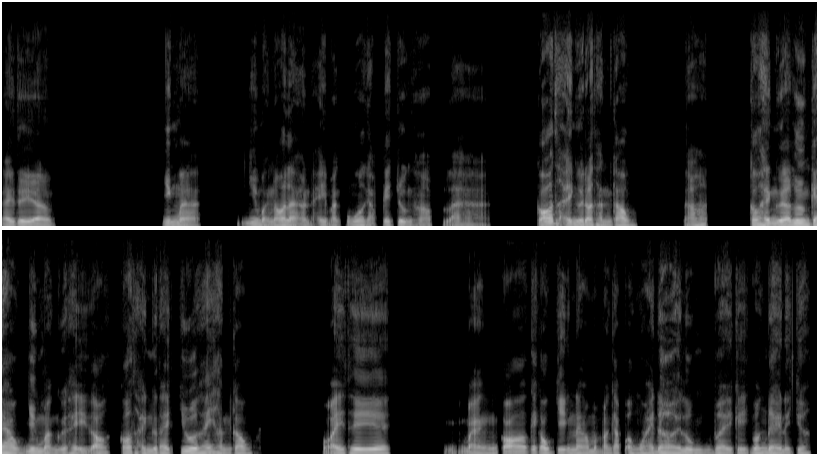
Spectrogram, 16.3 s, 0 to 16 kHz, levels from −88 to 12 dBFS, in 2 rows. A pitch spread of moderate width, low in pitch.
No: wide, 6.4 semitones; low, 120 Hz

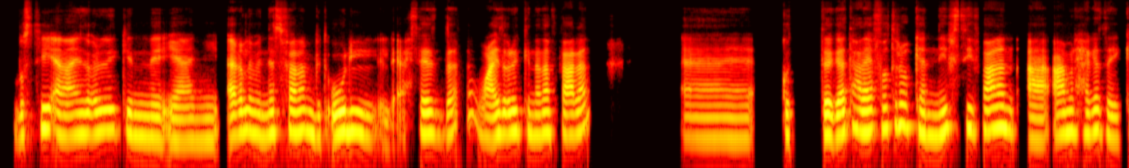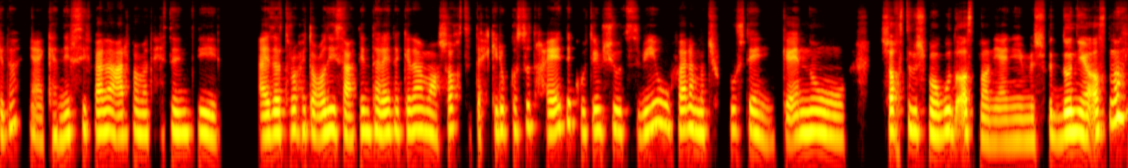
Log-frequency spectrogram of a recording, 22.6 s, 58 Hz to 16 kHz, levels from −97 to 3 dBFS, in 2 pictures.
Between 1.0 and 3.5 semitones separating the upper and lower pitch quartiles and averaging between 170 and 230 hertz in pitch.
Yes: average, 2.8 semitones; high, 190 Hz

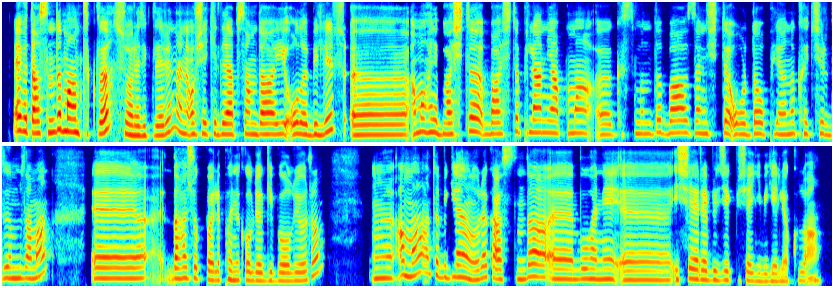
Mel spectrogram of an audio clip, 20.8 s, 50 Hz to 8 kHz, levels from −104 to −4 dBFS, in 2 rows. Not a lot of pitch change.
No: average, 3.1 semitones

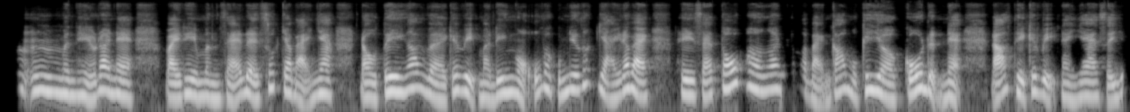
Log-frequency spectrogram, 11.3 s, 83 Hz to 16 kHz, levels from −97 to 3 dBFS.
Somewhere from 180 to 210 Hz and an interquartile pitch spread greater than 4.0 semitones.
Yes: high, 195 Hz; average, 5.2 semitones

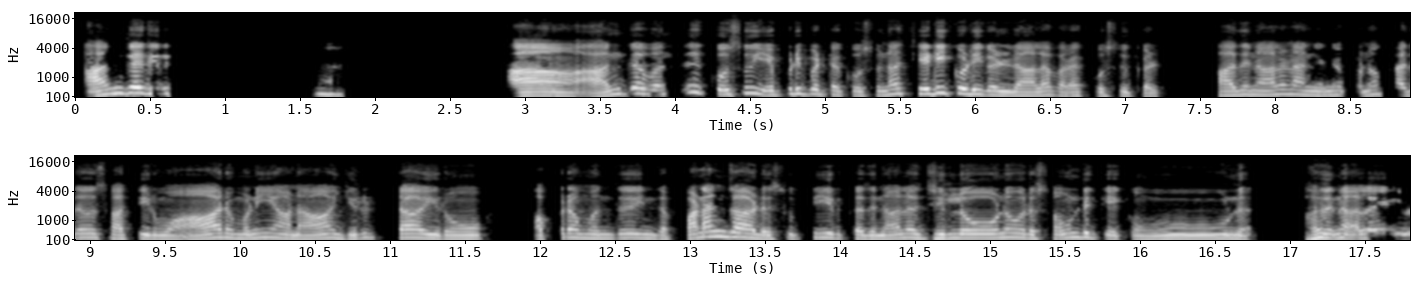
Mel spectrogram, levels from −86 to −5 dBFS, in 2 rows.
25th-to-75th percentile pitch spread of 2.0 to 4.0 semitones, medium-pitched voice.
Yes: average, 3.7 semitones; medium, 180 Hz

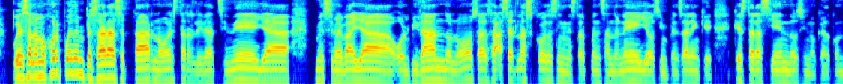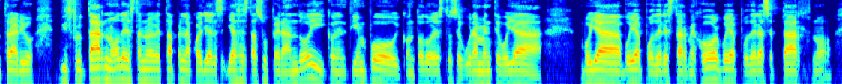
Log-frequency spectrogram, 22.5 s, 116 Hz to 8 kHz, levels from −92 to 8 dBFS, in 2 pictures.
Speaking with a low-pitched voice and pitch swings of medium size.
No: low, 120 Hz; narrow, 2.3 semitones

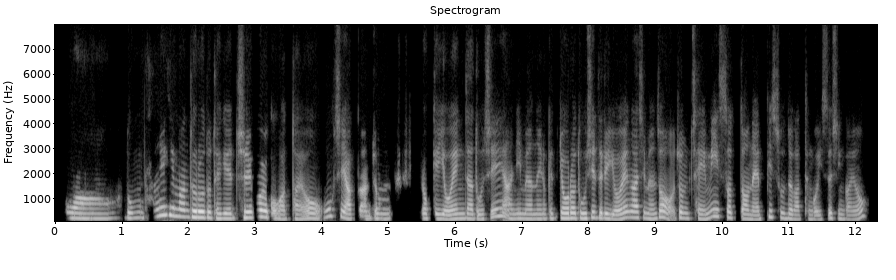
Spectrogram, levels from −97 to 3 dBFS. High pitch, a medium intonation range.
Yes: high, 200 Hz; average, 3.7 semitones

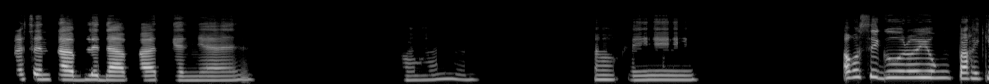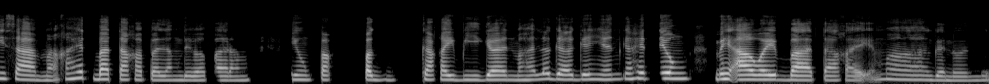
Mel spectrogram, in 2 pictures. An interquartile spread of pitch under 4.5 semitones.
Yes: average, 2.9 semitones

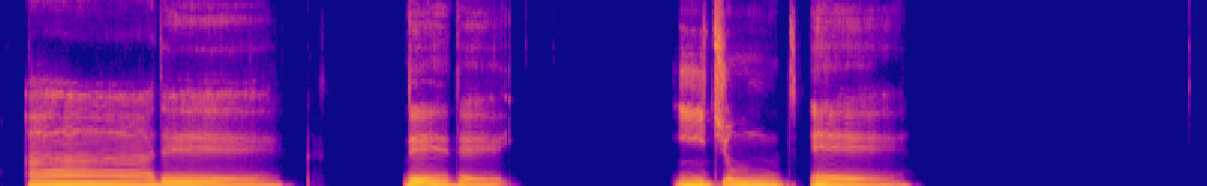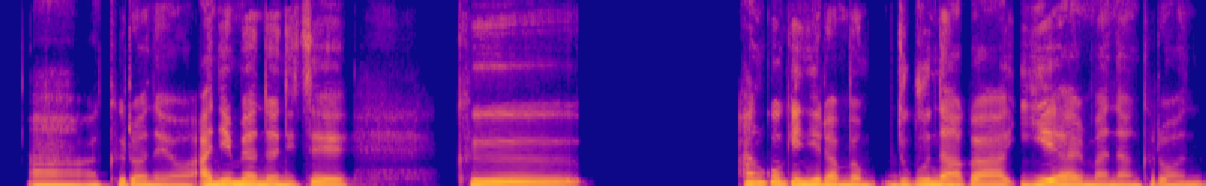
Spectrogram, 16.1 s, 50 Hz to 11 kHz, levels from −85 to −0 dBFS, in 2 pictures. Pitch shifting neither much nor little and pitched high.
Yes: average, 3.4 semitones; high, 205 Hz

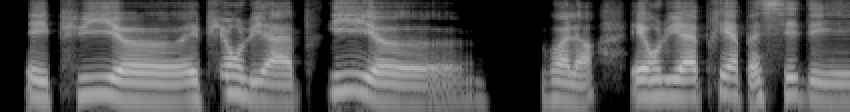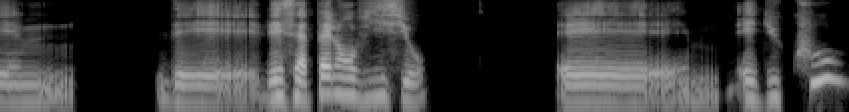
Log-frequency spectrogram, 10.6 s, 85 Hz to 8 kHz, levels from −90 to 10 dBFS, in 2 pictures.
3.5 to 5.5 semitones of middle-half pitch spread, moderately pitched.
Yes: average, 3.8 semitones; medium, 150 Hz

